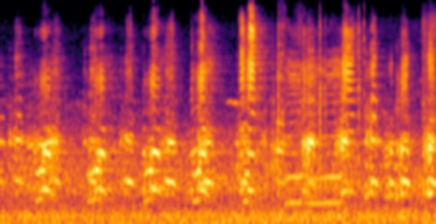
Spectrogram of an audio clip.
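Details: Geese giving a rapid series of loud, nasal honks, repeated about twice per second with overlapping voices from several birds, over a steady low background rumble.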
